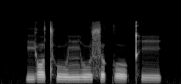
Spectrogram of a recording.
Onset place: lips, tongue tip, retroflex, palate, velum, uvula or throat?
palate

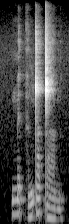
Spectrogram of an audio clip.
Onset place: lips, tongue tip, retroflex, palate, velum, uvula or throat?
lips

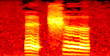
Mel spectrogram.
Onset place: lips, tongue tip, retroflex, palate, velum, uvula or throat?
throat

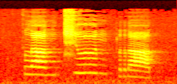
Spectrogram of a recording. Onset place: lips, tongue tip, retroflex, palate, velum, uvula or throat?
velum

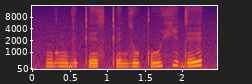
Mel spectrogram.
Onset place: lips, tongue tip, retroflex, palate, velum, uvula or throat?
velum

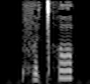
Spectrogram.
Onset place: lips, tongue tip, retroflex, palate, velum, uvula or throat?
lips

